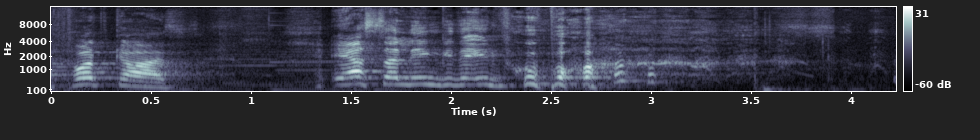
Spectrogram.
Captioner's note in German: Lachen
